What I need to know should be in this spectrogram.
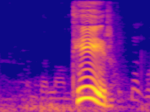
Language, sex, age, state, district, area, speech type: Santali, male, 18-30, West Bengal, Purba Bardhaman, rural, read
